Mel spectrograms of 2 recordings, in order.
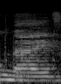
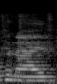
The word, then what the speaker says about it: knave: They would have once pronounced that K, so it would have been canole, canave, canack, caneed and canapsack. It's a bit hard to say, so we've dropped the sound, but we still have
